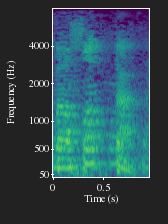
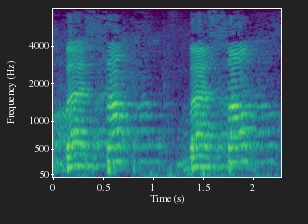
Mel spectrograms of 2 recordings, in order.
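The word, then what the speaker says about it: بسطت: Coba. Jangan baso. bukan basotta, basa. Basa baru masuk ke to. Basat, basat. Ya, jadi bukan basot. Berbeda basot dengan basa.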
